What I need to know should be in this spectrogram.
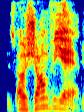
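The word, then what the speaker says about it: Geneviève: And she pronounced it Genevieve. – Oh, Genevieve. Yeah. Sorry. – Genevieve Bujold. Yeah.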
